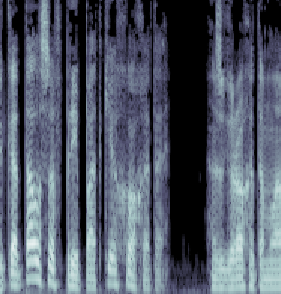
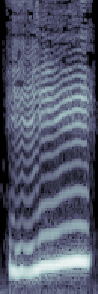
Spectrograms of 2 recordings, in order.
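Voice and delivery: очень высокий протяжный писк; проскули тоненько-тоненько; тоненький скулёж; 4 dB louder than usual. A narrator's reading. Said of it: "тоненько проскулил". (жалобный тонкий писк)

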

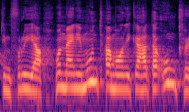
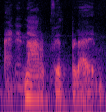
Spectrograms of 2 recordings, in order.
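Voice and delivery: hushed whisper, barely voiced; breathy hushed aside; 14 semitones lower, 16 dB quieter than usual. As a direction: whisper it so the girl can't hear. Quiet remark over wounded daughter.

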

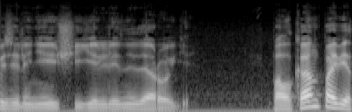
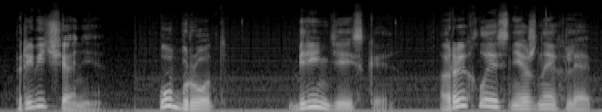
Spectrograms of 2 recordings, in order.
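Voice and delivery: footnote aside; 11 dB quieter than usual. A narrator's reading. Footnote read aside, softer.

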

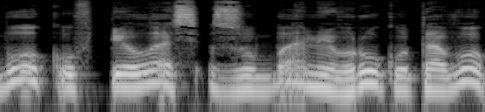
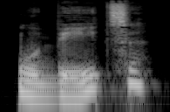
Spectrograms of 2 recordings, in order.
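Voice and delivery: lower, softer, rising disbelief; stunned question; 5 semitones lower, 5 dB quieter than usual. A narrator's reading. Ben echoing the gunman's accusation, stunned and quiet. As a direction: quietly repeat the word убийца as a stunned question.

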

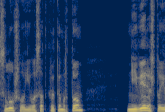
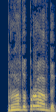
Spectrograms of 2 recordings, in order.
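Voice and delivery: higher, louder desperate repeating; a cornered thief begging to be believed; insistent pleading; 9 semitones higher, 5 dB louder than usual. A narrator's reading. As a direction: keep insisting, scared. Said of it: "твердил Шеренец".

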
